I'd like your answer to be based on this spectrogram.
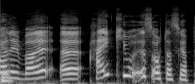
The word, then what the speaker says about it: Haikyuu: Na, du hast es schon mal ausgesprochen, das heißt Haikyuu. – Yay! – Sonst hätte ich das nicht gewusst, aber so habe ich das schon mal gehört, genau. – Schön. Genau, der Manga heißt Haikyuu.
